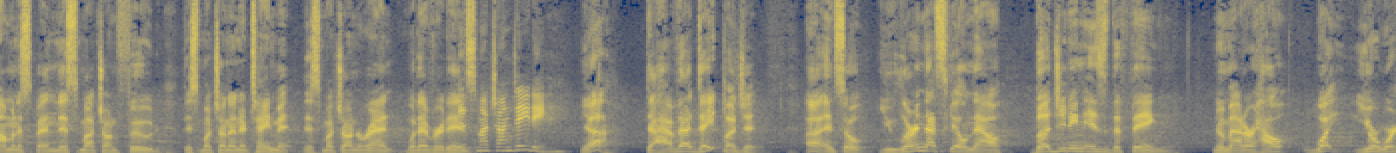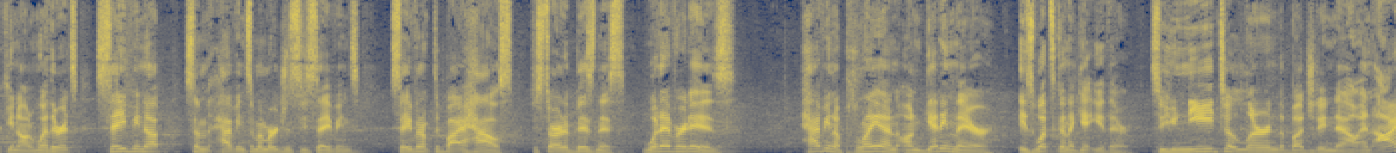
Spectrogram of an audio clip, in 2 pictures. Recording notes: Recorded LIVE at SEEK 24.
